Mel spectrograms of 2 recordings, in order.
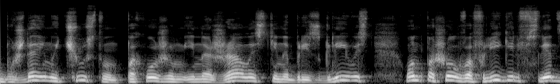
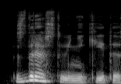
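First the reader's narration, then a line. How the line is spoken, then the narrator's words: Soft. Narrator (Russian): сказал мягко Андрей Ефимович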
